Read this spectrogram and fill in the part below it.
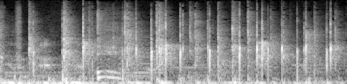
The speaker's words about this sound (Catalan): Però ha de ser un, un aplaudiment calmat perquè acabem la temporada. Relaxat.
